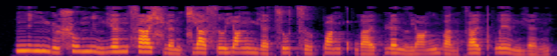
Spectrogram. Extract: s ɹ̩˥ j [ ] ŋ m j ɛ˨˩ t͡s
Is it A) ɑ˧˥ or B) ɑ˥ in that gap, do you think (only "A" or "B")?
B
